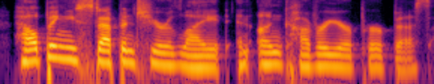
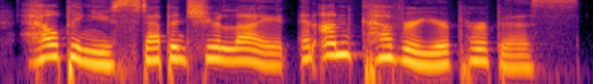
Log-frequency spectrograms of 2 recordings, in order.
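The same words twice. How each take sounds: First: It is said in her own natural voice. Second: It is said in a put-on influencer character voice.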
